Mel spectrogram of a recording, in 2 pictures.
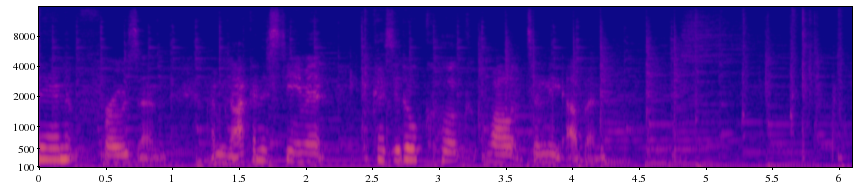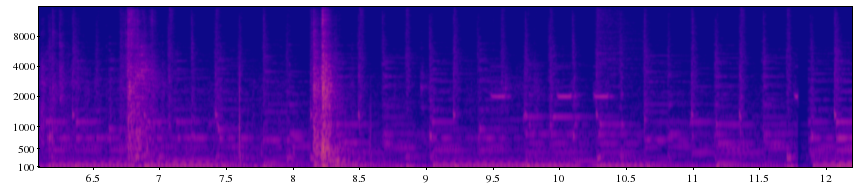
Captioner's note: microwave beeps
